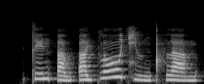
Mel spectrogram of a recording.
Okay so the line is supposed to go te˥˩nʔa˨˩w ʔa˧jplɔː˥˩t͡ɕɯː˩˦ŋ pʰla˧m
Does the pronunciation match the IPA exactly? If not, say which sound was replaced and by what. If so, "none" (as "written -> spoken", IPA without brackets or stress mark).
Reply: none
